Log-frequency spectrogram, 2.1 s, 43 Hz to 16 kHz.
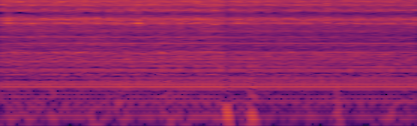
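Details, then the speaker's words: Used returned DeWalt DXCM601 60-gallon air compressor under test; it keeps running and dumping air instead of stopping at pressure; the motor and pump chug in a fast, even beat. "so the unit kept running and I could hear it dumping air and then running and dumping air"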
